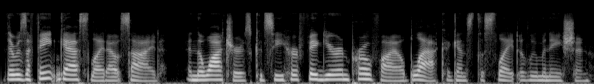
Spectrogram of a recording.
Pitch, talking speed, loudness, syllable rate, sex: 200 Hz, 200 wpm, -18 LUFS, 5.9 syllables/s, female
